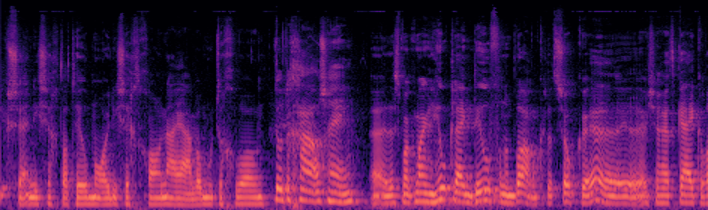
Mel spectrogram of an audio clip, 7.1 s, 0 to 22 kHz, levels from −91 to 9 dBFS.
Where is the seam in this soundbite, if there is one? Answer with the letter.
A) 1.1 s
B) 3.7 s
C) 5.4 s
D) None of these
B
